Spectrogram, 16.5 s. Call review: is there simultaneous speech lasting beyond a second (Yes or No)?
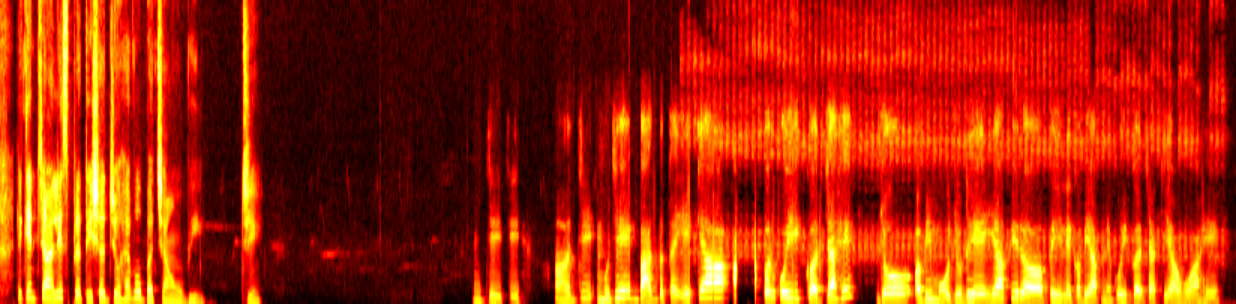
No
